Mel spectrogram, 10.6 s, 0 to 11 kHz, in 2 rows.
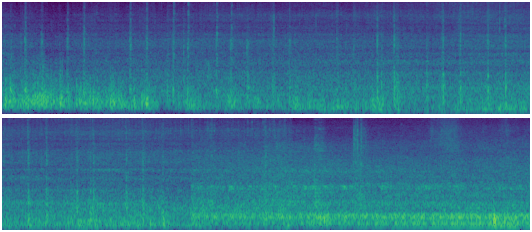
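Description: Class 52 'Western' diesel-hydraulic locomotive with twin Maybach engines approaching. A steady engine drone comes in about seven seconds in and grows louder.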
